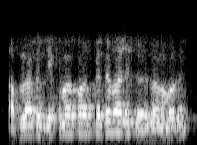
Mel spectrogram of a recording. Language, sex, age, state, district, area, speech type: Bengali, male, 18-30, West Bengal, Purulia, rural, conversation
